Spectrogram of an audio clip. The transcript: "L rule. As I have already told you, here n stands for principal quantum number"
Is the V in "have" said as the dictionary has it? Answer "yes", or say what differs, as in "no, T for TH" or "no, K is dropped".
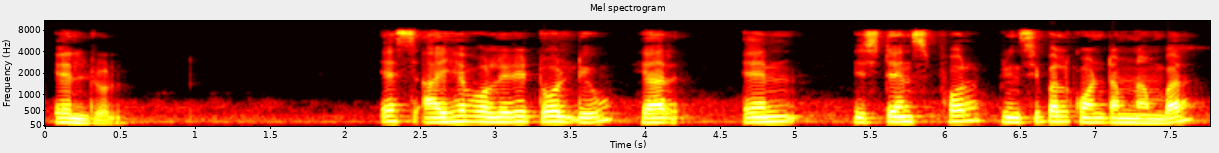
no, B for V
